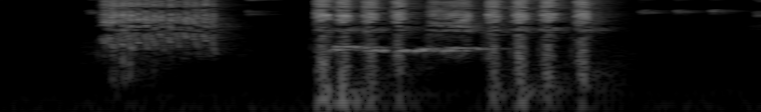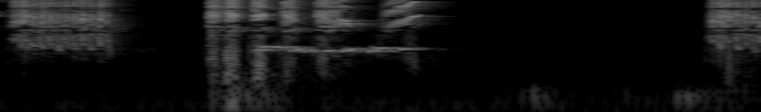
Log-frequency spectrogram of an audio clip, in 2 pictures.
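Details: Greater green leafbird song meant to provoke caged birds into singing: loud bursts of rapid, rasping high chatter mixed with clicks and a steady mid-pitched whistle, phrases separated by short pauses.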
